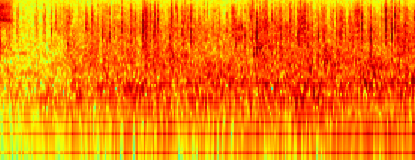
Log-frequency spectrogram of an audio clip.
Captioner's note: guns firing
